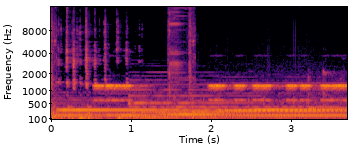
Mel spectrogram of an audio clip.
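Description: A short electronic chime pattern repeats several times over a steady low hum, with a brief burst of broadband noise partway through.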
